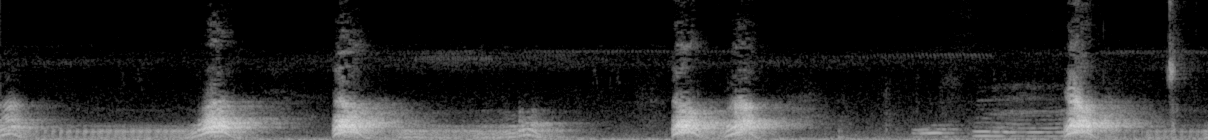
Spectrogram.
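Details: Dog Penny barking at a turtle at home: scattered loud barks, some in pairs, separated by pauses, with a person's speaking voice near the end.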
